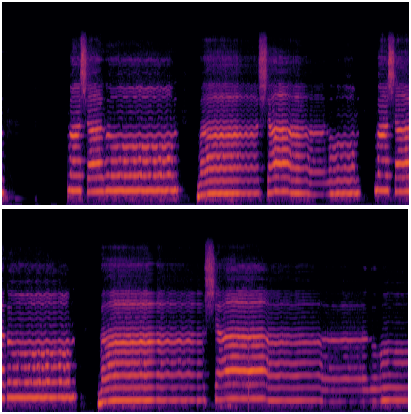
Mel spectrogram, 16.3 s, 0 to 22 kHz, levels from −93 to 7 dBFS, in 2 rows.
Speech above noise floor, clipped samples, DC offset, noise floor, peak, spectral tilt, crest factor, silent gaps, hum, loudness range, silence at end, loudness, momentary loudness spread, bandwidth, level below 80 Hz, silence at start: 31 dB; under 0.1%; under 0.1%; -63 dBFS; -20 dBFS; -4 dB/octave; 14 dB; 0.53-0.65 s, 0.82-0.98 s, 1.10-1.28 s, 9.99-10.03 s; none; 2 LU; 0 s; -33 LUFS; 14 LU; 11.5 kHz; -82 dBFS; 0 s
